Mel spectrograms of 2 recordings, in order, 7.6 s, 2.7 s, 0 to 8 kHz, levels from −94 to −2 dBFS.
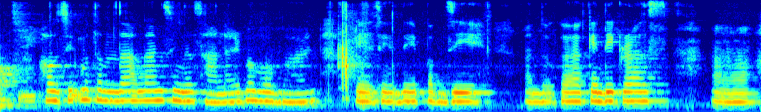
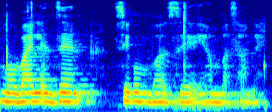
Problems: none marked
